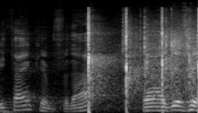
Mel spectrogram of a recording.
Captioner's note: applause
